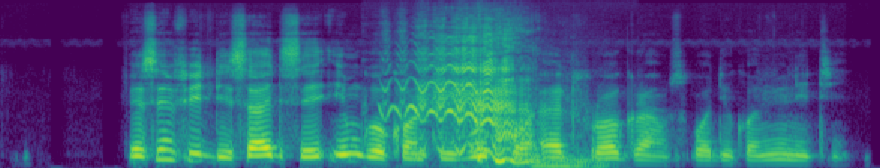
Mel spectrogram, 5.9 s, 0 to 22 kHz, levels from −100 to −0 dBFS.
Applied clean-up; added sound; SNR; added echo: none; Livestock, farm animals, working animals; -1 dB; none.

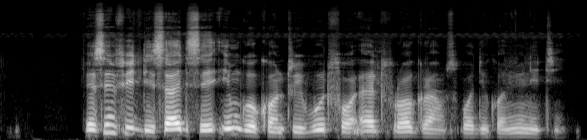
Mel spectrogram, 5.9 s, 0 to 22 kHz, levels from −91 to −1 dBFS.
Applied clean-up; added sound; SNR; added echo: none; none; none; none.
